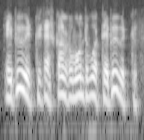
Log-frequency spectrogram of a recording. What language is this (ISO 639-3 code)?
fin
